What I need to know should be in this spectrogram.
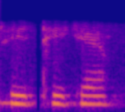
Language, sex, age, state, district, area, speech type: Hindi, female, 18-30, Madhya Pradesh, Katni, urban, conversation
